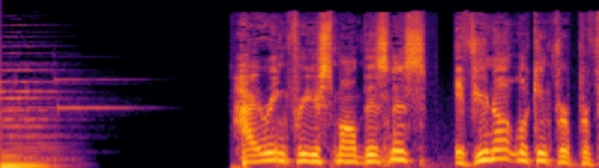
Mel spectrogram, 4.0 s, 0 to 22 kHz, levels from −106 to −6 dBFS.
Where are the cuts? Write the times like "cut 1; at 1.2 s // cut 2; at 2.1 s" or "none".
cut 1; at 1.5 s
